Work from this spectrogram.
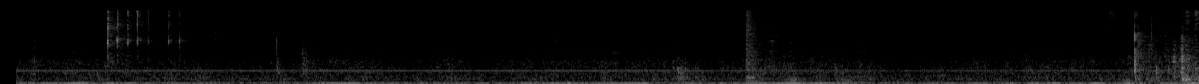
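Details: Tapping and clicking like typing on a keyboard over a low room rumble and a steady electrical hum, with no animal call.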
